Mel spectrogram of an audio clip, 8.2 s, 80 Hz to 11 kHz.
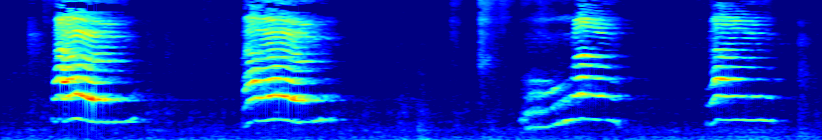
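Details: Female rescue cat, 11 months old, at the peak of her first heat, calling indoors in Osaka: four long, harmonic meows about a second each, spaced roughly two seconds apart, the later ones lower and more drawn out.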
